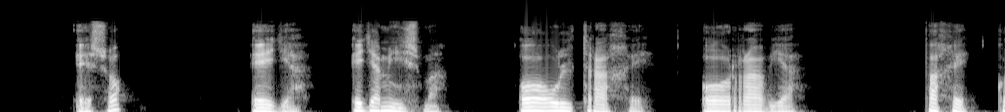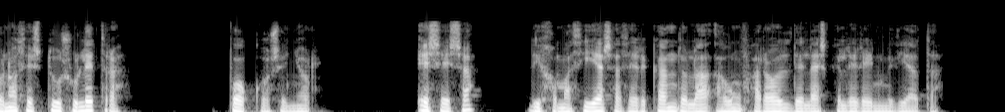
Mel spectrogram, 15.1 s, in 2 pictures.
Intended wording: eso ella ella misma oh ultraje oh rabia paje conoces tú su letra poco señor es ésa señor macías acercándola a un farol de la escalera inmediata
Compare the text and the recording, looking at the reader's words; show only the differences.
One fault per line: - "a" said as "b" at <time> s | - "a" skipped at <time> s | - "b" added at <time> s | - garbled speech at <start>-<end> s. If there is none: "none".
- "señor" said as "dijo" at 11.5 s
